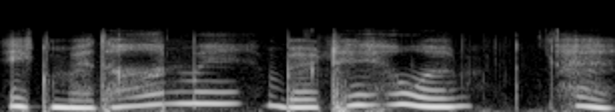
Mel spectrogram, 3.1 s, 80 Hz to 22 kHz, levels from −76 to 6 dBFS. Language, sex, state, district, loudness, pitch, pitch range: Hindi, female, Himachal Pradesh, Shimla, -15 LUFS, 305 Hz, 275-355 Hz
